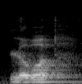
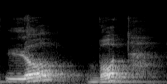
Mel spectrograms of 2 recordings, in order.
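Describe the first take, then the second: First: The words are joined and the lips only approach. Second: The words are separated and the lips close fully. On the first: "En ese caso los labios se acercan, no se cierran" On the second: "Si lo digo parándome, separo los sonidos y entonces pronuncio de manera diferente"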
